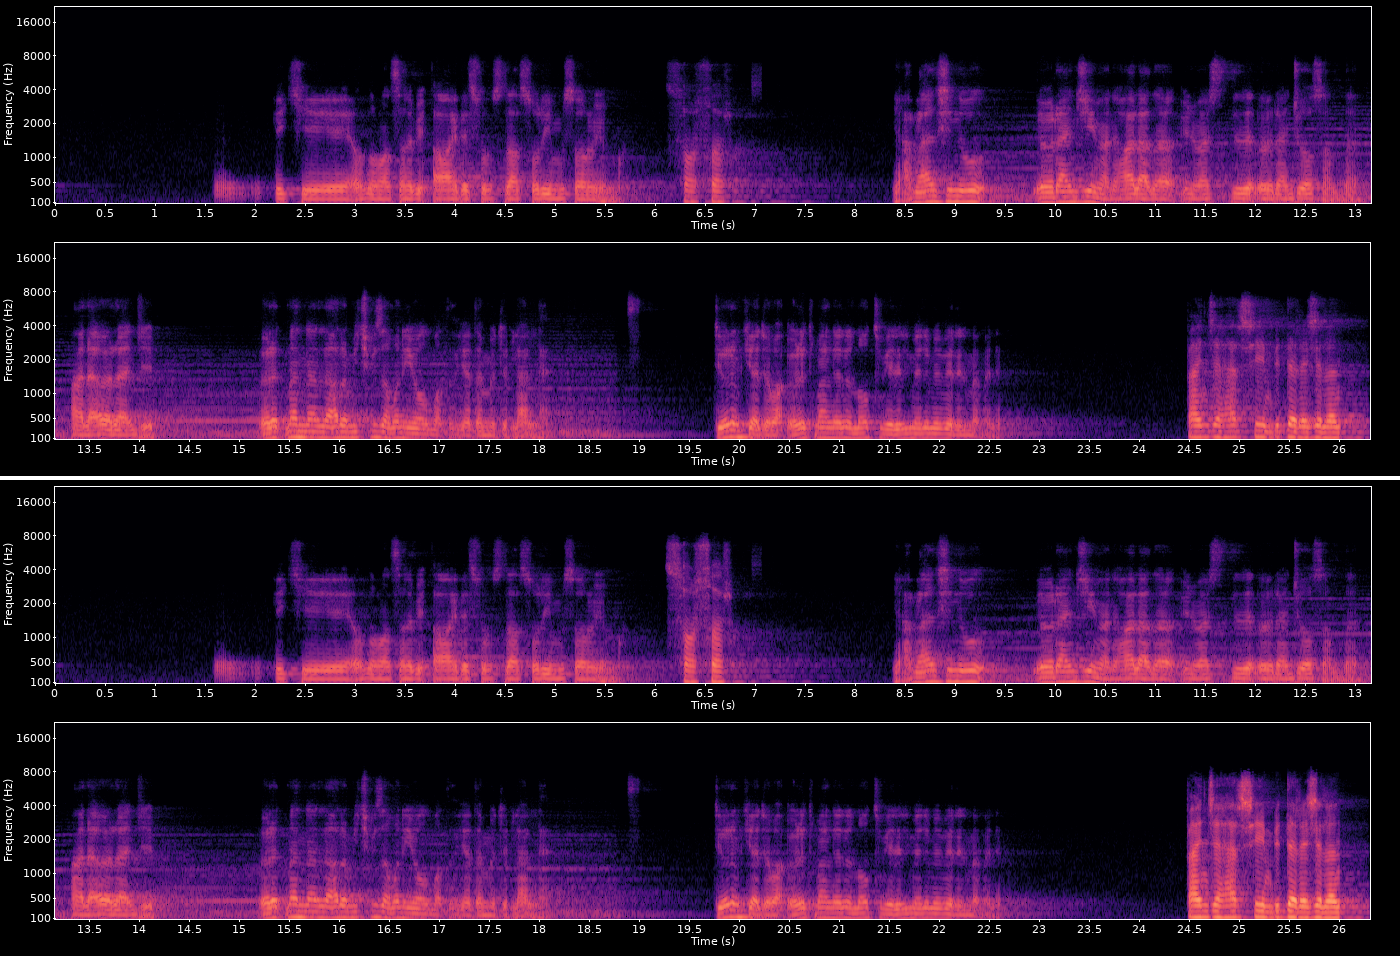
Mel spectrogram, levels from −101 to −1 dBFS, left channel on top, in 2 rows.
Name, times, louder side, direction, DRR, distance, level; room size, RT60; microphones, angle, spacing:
voice 1, 2.2-5.7 8.4-9.3 9.8-14.2 15.2-18.1 19.8-22.6, left 1 dB, 15° left, 12 dB, 0.5 m, -35 dB
voice 2, 6.1-6.8 24.5-26.0, right 5 dB, 70° right, 16 dB, 0.5 m, -30 dB
sound 1, 9.2-18.8, left 1 dB, 70° left, 1.8 m, -50 dB
30.0 x 16.0 x 9.6 m, 2.9 s
head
